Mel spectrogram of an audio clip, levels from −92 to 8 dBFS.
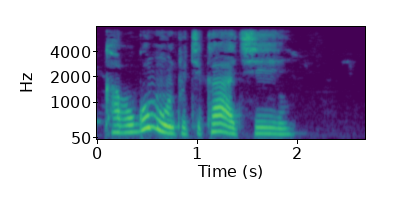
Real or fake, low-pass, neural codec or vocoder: real; 7.2 kHz; none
